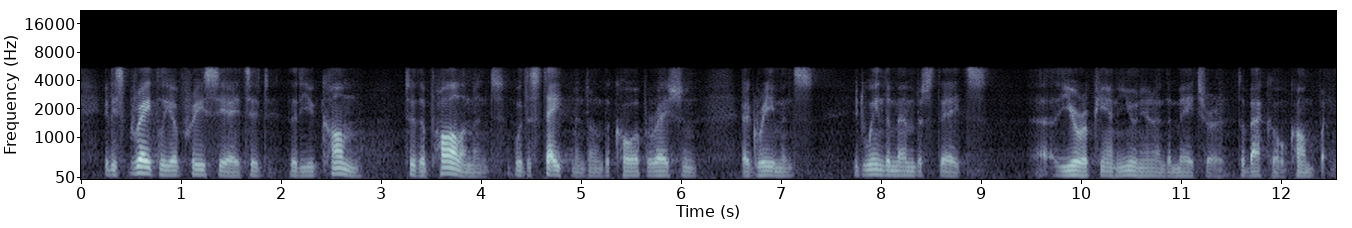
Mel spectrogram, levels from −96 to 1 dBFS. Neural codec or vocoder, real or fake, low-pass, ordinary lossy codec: codec, 16 kHz, about 1 kbps, DyCAST, with the encoder's durations; fake; 5.4 kHz; none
